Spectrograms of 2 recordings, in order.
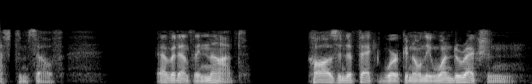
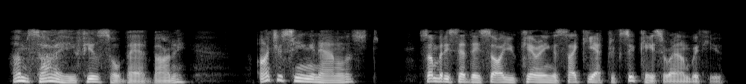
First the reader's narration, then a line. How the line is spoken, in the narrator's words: In her placid, conversational voice, Emily said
